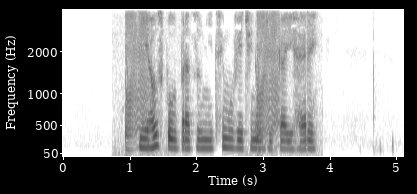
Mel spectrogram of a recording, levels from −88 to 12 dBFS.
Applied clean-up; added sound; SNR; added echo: none; Fart; 9 dB; none.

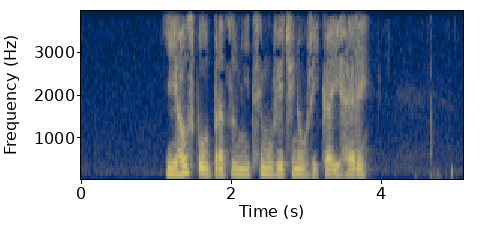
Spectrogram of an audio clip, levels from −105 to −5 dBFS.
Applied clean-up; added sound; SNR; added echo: none; none; none; none.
